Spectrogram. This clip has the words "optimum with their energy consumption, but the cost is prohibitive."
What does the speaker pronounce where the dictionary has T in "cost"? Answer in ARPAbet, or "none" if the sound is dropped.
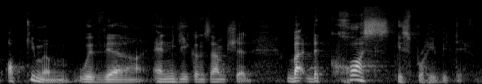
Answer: none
